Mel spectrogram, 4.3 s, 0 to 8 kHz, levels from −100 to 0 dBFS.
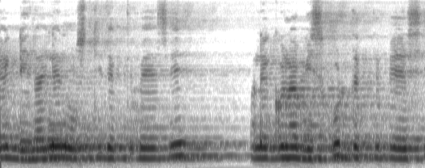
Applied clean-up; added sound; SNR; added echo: none; none; none; reverberation time 2.9 s.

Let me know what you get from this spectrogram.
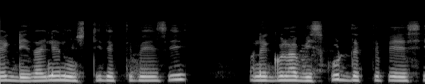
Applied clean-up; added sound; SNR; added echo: none; none; none; none.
